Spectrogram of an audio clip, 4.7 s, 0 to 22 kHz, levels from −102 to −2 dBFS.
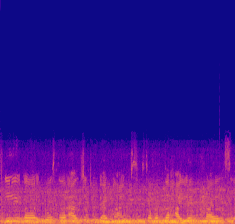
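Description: A delayed second copy of the speech trails the original by about 0.31 s from start to finish, sitting roughly 5 dB louder than the direct speech. This is an echo leak, likely caused by a far end playing the call on a loudspeaker whose echo canceller let part of the microphone pickup through and sent it back. The high end of both copies stops near 8 kHz, consistent with an Opus call path at around 32 kbps.

At 2.63 s the speech briefly sags by a few decibels for about 70 ms, a short dip while the returning echo overlaps it. This is speech suppressed in double talk. The echo canceller likely could not tell the local talker apart from the loudspeaker echo while both were present, so it turned the whole signal down for that instant rather than removing only the echo.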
